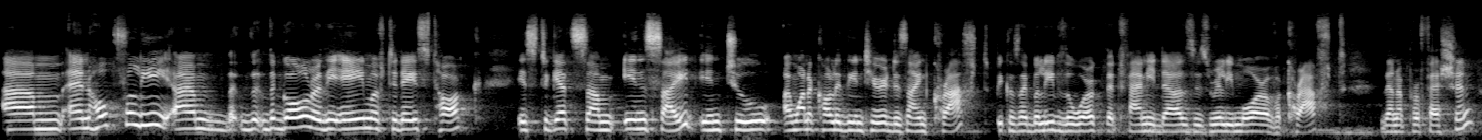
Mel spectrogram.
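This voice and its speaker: A woman's voice: medium pitch, fairly even intonation, normal speed. A woman moderating a design talk for students, hesitant, with many fillers and repeated words. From mixed background.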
